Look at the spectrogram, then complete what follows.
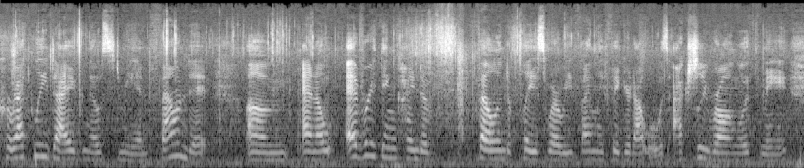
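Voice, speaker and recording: A woman speaks at a medium pitch with ordinary pitch variation, her voice carrying audible room echo over noticeable background noise. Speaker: singer-songwriter and cosplayer. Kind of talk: interview monologue. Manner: frequent fillers.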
